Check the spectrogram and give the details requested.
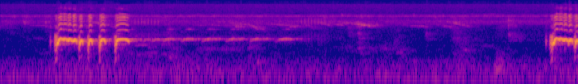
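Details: Zebra dove (local perkutut) singing loudly as a lure. A burst of four fast coos runs into a long, fading, level purr. Quiet follows until a new burst begins at the end.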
